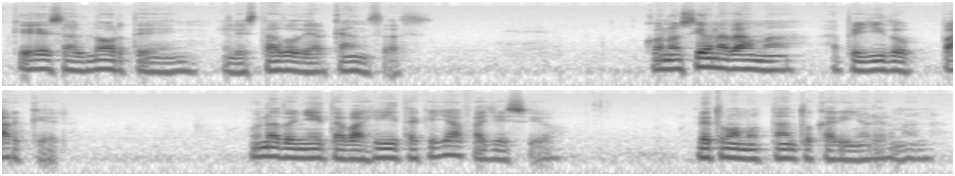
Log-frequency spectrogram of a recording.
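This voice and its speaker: A middle-aged man preaching a sermon, telling a story slowly and deliberately with long dramatic pauses. His voice is low-pitched and warm, mellow rather than bright. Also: gravelly. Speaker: pastor.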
